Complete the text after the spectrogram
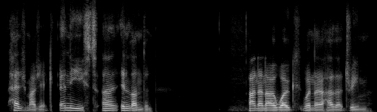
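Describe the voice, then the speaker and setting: A man playing a tormented, bitter mage in an improvised tabletop roleplay, speaking haltingly and emotionally, full of regret. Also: mid-range voice, a bit bright, clear, resonant tone, no echo. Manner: halting, emotional, swearing, trailing off mid-sentence.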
